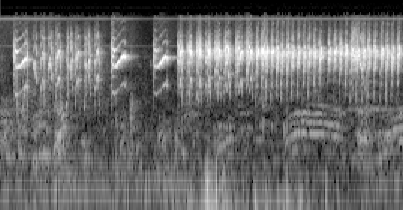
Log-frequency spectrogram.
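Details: Vigorous 'gacor nembak' singing from a crimson sunbird, used as a master recording for training birds: sharp downward-sweeping high whistles, a short gap, then a long, rapid, shimmering high trill running to the end, with faint low rumble.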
